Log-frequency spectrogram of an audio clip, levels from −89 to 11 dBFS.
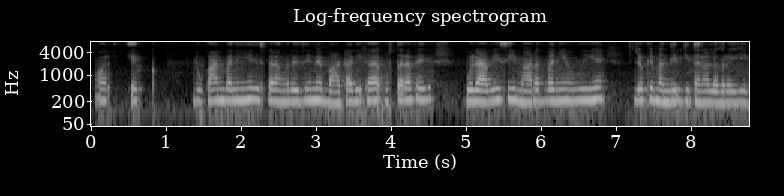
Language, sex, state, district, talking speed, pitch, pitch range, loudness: Hindi, female, Chhattisgarh, Rajnandgaon, 200 wpm, 210 Hz, 200-215 Hz, -30 LUFS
